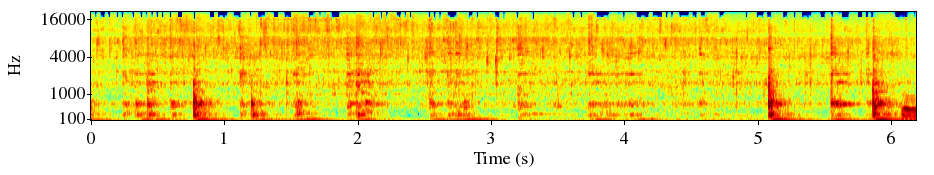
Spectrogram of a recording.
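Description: Onions and curry leaves fry in a pan, a steady sizzle with scraping stirs and occasional sharp clinks of a utensil against the pan, up close.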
